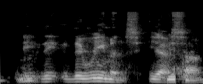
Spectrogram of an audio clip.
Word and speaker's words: Remans: The Remans, I think, are the the Remans. Yes. Yeah. I didn't want to mispronounce that.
